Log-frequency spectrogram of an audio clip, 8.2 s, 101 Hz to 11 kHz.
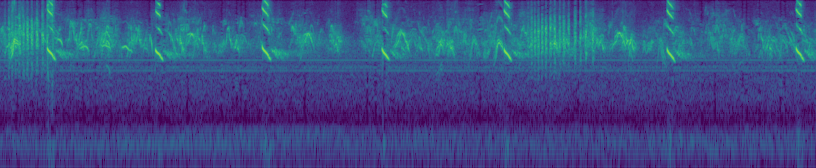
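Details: Osprey at its nest at Dunrovin Ranch on 10 July 2021, just after 9 a.m.: loud sharp down-slurred whistles about once a second, between them a constant wash of softer high chirping.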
